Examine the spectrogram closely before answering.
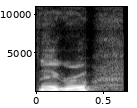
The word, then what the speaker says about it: negro: products to help children learn negro pronounced negro is the appropriate word for a spanish-speaking child would use for a for the color black we hope this is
